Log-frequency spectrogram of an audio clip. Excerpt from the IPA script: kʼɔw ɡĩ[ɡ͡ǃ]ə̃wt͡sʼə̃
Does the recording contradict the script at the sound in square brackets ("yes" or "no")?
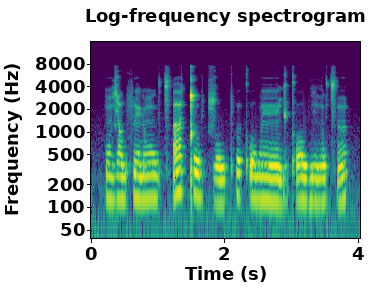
yes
